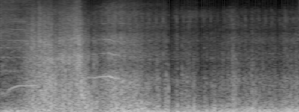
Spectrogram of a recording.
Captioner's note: wind blowing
